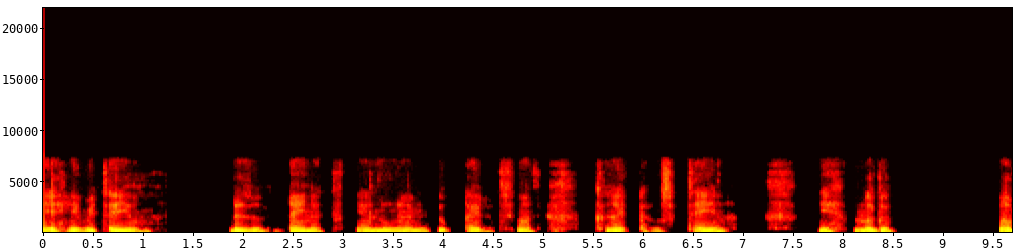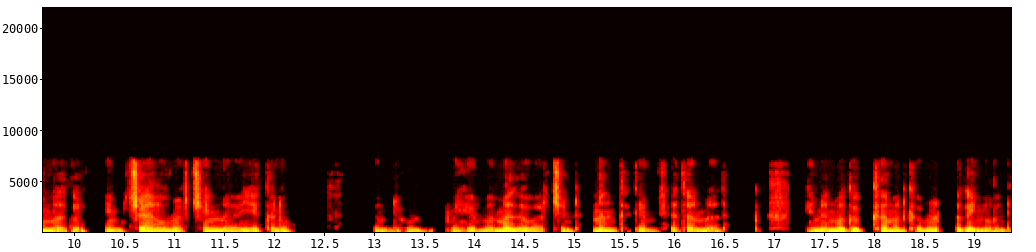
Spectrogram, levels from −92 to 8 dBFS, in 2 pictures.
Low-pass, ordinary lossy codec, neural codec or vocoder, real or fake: 7.2 kHz; MP3, 64 kbps; codec, 16 kHz, 4.8 kbps, FACodec; fake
